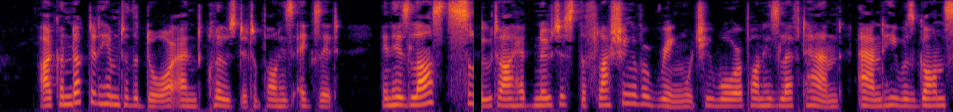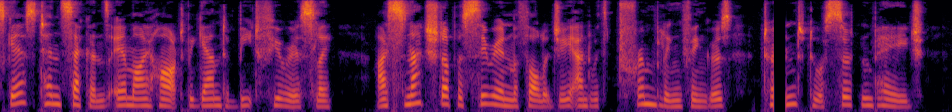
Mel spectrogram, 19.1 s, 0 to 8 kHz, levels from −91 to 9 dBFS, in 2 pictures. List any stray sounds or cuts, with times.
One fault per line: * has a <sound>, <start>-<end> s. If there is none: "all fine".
* has a dropout, 4.7-4.8 s
* has a dropout, 17.3-17.4 s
